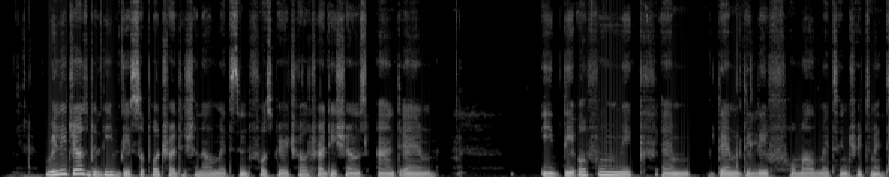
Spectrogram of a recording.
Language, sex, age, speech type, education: Nigerian Pidgin, female, 30-45, spontaneous, tertiary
